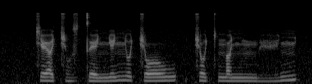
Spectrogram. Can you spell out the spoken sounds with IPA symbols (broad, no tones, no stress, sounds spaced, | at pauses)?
c e ɐ̯ c o̤ z t̪ e ɲ e ɲ o c o w | c o c n ɒ ɲ mː e̤ ɲ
